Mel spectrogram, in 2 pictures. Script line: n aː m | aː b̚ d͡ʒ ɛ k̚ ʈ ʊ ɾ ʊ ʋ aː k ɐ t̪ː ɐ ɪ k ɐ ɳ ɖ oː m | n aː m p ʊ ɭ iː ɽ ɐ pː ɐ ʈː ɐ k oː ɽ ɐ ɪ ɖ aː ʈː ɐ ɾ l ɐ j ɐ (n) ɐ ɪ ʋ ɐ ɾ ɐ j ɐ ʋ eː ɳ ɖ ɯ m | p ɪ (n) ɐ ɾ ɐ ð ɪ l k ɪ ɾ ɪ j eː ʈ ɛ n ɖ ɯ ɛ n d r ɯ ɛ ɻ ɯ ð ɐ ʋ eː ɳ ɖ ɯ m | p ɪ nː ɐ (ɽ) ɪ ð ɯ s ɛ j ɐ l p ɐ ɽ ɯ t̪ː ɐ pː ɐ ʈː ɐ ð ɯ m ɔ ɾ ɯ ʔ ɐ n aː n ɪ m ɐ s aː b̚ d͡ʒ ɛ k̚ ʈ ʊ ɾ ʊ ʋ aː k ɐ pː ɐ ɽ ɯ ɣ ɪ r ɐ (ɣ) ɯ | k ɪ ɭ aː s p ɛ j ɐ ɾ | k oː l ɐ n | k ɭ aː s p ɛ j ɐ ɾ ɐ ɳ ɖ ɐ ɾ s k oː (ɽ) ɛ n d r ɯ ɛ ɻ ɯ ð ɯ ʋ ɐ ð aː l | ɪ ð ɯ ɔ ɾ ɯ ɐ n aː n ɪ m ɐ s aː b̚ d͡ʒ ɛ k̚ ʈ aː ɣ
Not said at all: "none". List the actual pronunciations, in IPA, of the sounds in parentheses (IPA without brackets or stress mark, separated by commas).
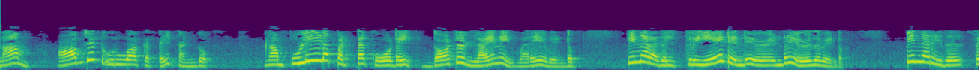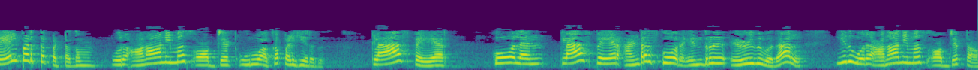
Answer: n, nː, ɾ, ð, ɾ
